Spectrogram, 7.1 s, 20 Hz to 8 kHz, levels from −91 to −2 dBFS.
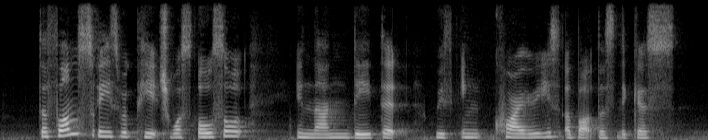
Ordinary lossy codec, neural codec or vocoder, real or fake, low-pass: none; codec, 16 kHz, 0.8 kbps, ZipCodec; fake; none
